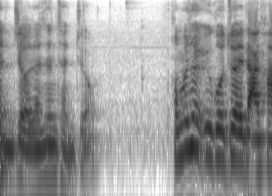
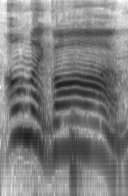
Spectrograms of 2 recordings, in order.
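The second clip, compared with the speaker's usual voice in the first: surprised; 7 semitones higher, 5 dB louder, much slower than usual. Real, not acted. Reacts to being recognised.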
